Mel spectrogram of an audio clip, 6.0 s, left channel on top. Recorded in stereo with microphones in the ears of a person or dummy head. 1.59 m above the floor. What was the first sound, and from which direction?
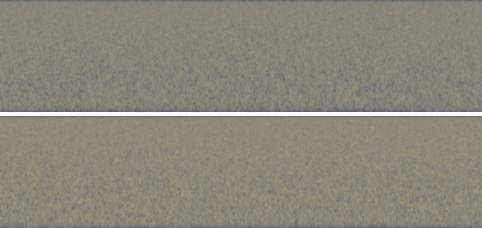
Only background noise.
